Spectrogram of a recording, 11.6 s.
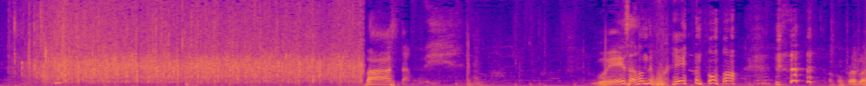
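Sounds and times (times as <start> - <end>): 
crowd applause: 0.0 - 4.9
laughter: 0.1 - 4.9, 8.4 - 11.2
speech: 4.9 - 5.9, 7.9 - 11.5.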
